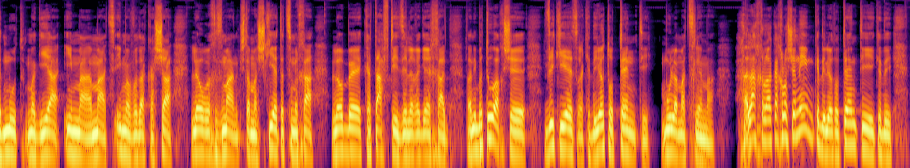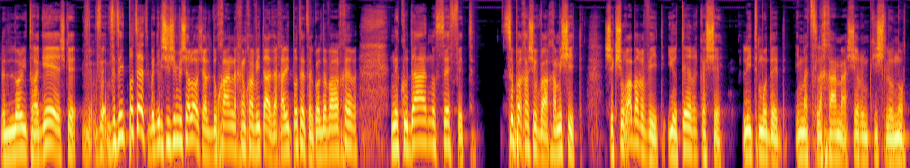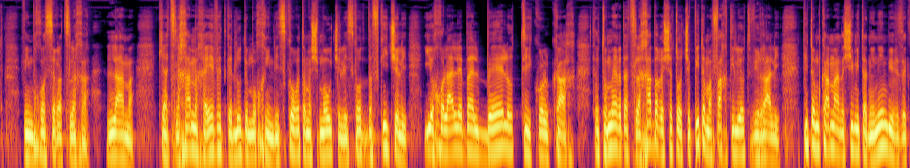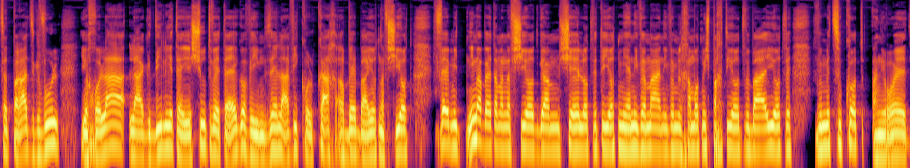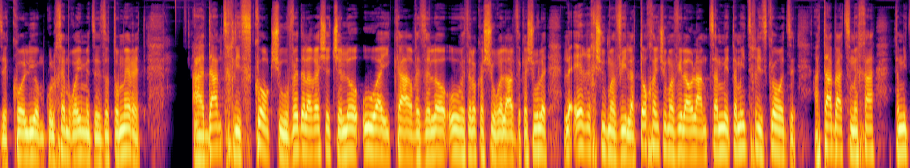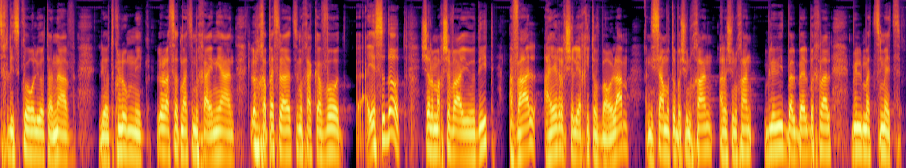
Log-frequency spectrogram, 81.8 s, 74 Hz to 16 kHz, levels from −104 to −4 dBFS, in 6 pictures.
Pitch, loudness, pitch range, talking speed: 125 Hz, -13 LUFS, 115-140 Hz, 165 wpm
